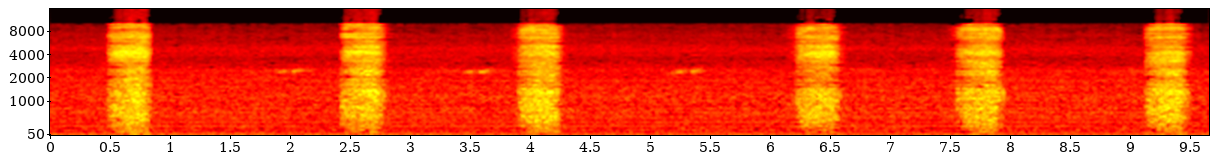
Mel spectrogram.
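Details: Barn owl chicks alone in the nest at Starr Ranch give harsh, breathy hissing screeches, each about a quarter second long. Six bursts come at irregular intervals of roughly one to two seconds over steady low background hiss.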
